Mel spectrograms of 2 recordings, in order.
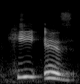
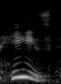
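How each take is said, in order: First: It is said as two separate full words. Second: It is said as one short contracted word. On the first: "he is means he's" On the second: "he is means he's"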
